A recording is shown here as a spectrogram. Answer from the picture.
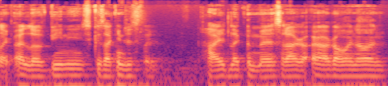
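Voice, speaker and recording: A man with a Spanish accent and a very deep, low pitch speaks at a very fast pace with very even loudness, amid noticeable background noise and audible room echo. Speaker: podcast host. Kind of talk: casual chat.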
